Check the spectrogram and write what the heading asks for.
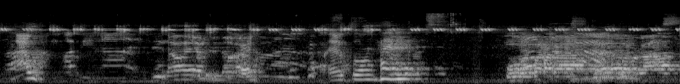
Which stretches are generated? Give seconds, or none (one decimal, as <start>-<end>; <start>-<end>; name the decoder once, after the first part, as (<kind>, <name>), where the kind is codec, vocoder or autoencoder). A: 0.4-2.6 (codec, SNAC); 3.2-3.9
